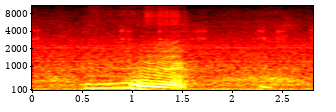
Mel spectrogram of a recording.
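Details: One long snore from FatCat, a sleeping house cat, rising into a tonal, rattling breath that swells and then fades, with low room hum beneath.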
